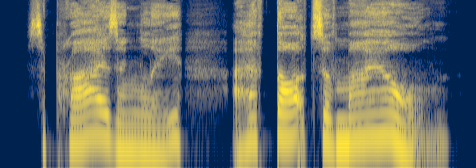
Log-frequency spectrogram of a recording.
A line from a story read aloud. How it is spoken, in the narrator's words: she said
